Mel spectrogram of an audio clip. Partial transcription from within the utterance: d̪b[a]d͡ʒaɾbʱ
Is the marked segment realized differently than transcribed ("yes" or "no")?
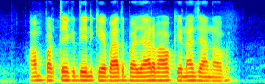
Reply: yes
